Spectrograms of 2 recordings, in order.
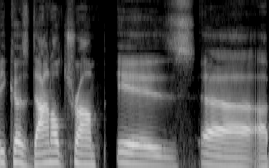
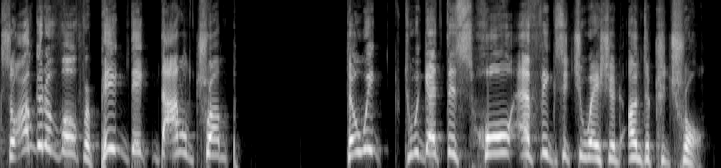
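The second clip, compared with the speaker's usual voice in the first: much higher, louder mock impression; imitating Michael Rapaport; 10 semitones higher, 5 dB louder than usual. Podcaster mocking Rapaport's vote for Trump, much higher and louder. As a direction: lampoon him in a high whiny voice. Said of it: "I'm trying to imitate him".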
